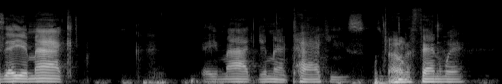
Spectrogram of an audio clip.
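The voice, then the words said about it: Put-on Boston accent. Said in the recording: “So it's supposed to be a Boston accent.”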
